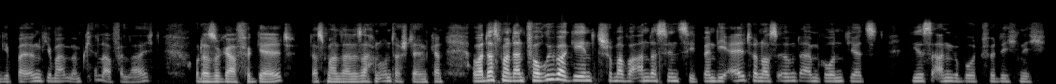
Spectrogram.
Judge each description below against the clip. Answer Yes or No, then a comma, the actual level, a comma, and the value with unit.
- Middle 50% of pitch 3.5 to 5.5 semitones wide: Yes, average, 3.8 semitones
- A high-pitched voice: No, medium, 150 Hz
